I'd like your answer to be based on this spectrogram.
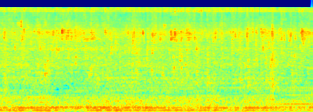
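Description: Water runs steadily from a tap while brain is washed by hand, a close, continuous splashing stream with no talking.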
